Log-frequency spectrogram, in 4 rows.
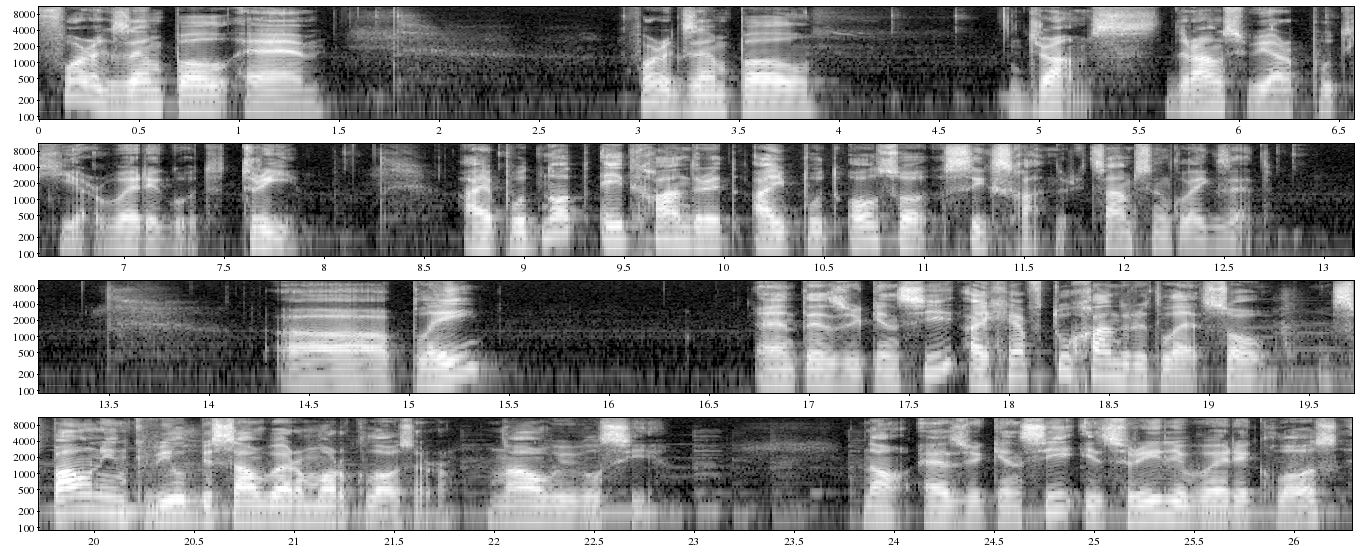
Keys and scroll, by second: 10.8 6, 10.9 0, 11.4 Return, 19.2 space, 25.7 space.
